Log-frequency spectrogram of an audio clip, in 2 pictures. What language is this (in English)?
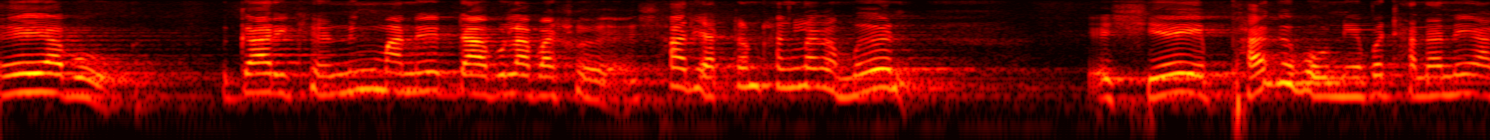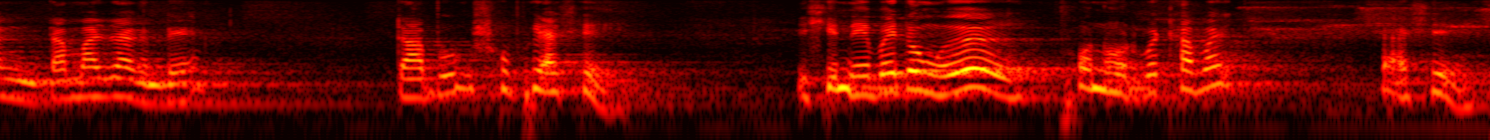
Bodo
